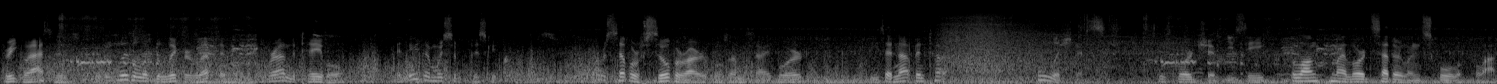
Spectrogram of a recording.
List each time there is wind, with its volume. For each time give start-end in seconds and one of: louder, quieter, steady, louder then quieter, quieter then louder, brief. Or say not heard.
0.0-11.2 steady.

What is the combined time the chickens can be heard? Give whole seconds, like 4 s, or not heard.
4 s.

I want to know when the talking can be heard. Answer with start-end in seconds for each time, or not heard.
0.0-9.6, 10.3-14.9.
